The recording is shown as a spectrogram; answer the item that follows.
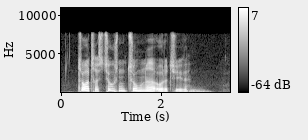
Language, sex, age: Danish, female, 22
